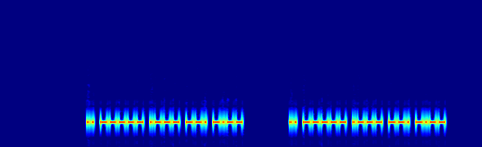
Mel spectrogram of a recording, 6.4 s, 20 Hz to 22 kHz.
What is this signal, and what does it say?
Morse code, heard as a keyed tone, about 40 wpm, 700 Hz. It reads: I0JGY I0JGY
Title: DXCC-100 Call Signs - 5 Characters - Repeated 2x - 40wpm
